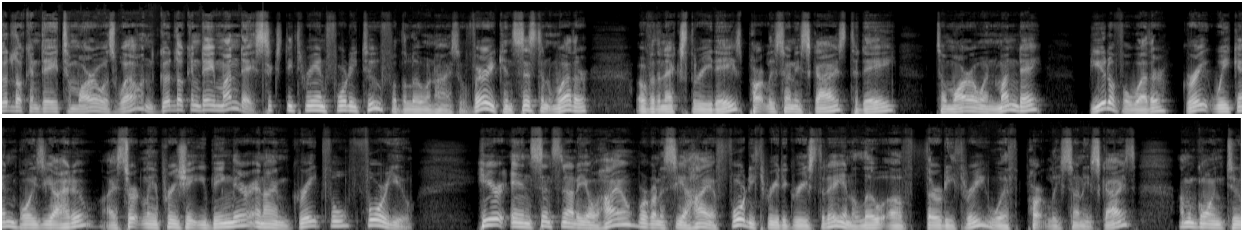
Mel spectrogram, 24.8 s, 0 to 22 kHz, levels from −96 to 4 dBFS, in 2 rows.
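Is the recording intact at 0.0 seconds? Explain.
No. From 0.0 to 2.62 s the pre-emphasis is left on: a J.17-style treble boost was never undone, lifting 10 kHz about 11 dB relative to 1 kHz. The speech sounds thin, bright and hissy on sibilants; a spectrogram shows unusually dense energy in the upper kHz bands.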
